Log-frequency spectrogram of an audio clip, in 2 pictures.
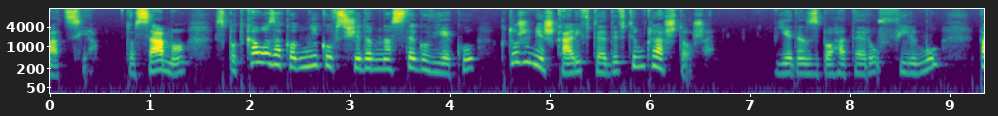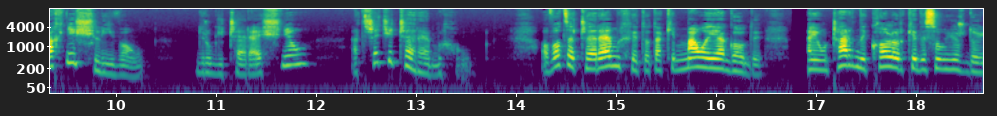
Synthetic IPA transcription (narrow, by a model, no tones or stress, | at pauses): at̪sʲja̰ | t̪ɔsamɔspɔt̪kawɔzakɔnɲikufsɕɛd̪ɛmnast̪ɛɡɔvʲjɛkukt̪uʐɘmʲjɛʂkalʲift̪ɛd̪ɘft̪ɘmklaʂt̪ɔ̰ʐ̥ɛ | jɛd̪ɛnzbɔxat̪ɛɾufːʲilmupaxɲɛɕlʲivɔ̰̃w̃d̪ɾuɡʲit͡ʂɛɾɛɕɲɔ̃w̃atʂɛt͡ɕit͡ʂɛɾɛmxɔ̰̃w̃ | ɔ̰vɔt̪sɛt͡ʂɛɾɛmxɘt̪ɔt̪akʲɛmawɛjaɡɔd̪ɘmajɔ̃w̃t͡ʂaɾnɘkʰɔlɔɾkʲɛd̪ɘsɔ̃w̃juʐd̪ɔ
